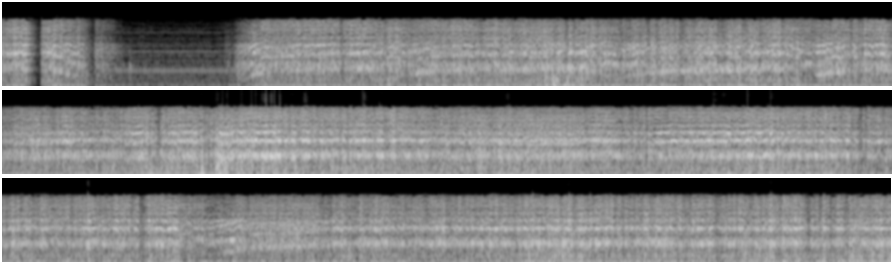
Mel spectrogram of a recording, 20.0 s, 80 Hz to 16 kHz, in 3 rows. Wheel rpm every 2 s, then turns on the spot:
80, 190, 170, 210, 230, 220, 220, 190, 230, 240.
none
